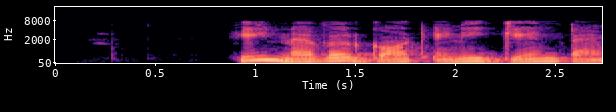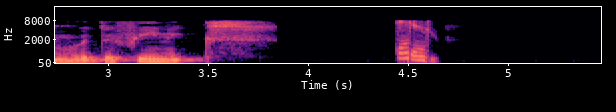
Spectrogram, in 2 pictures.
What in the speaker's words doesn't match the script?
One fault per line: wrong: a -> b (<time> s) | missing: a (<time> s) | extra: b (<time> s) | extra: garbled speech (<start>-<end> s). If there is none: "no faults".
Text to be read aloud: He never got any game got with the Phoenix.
wrong: got -> time (2.5 s)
